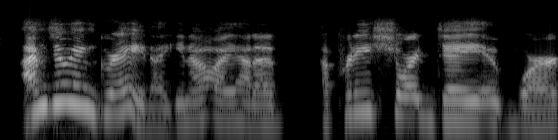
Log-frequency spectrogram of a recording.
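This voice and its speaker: With a New York accent, a woman talks with lively intonation. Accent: New York-sounding. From Chicago. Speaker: caller, maid. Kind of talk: casual chat.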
